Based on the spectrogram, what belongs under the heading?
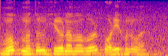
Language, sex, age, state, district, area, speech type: Assamese, male, 30-45, Assam, Nalbari, rural, read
